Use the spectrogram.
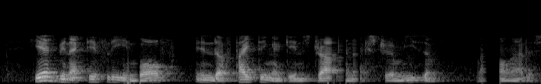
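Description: Buzzy, held-over stretches with brief dropouts at 1.24 to 1.40 s, 3.28 to 3.60 s and 4.82 to 5.00 s: packet loss with pitch repetition, the receiver looping the last pitch period to bridge the gaps.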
